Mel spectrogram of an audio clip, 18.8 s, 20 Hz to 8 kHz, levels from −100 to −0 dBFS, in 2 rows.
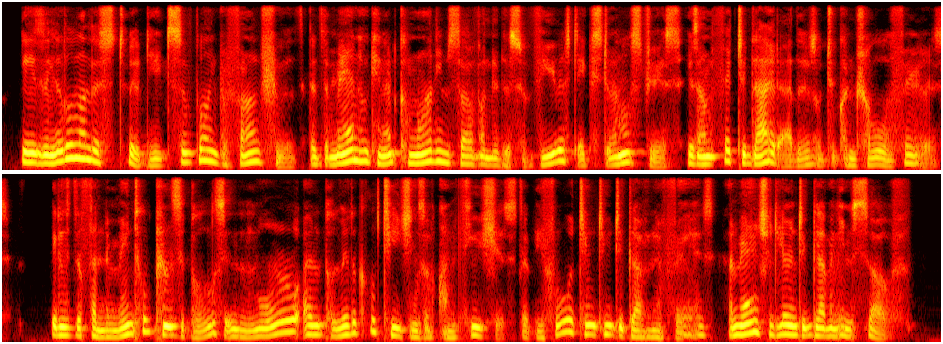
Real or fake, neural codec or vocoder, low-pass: fake; codec, 16 kHz, 1 kbps, FreqCodec, larger model; 7.2 kHz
